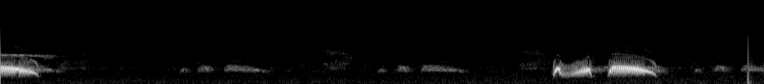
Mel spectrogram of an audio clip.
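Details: Caged lure spotted dove of the giọng thổ voice calling to draw wild doves; one soft coo ending, then murmured low notes, then a full phrase of two quick notes and a long coo, ending with a click.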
